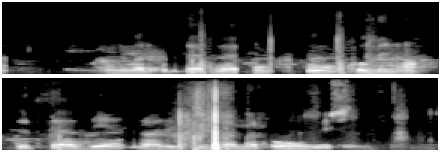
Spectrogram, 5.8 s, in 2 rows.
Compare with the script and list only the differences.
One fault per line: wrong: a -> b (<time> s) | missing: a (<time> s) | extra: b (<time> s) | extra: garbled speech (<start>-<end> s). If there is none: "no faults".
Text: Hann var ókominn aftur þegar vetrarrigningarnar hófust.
extra: garbled speech (1.1-2.0 s)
